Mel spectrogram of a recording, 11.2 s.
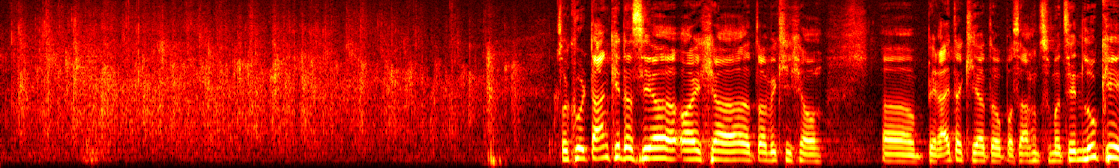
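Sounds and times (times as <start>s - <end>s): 
audience applause: 0.0s - 5.5s
speech: 5.6s - 11.1s.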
